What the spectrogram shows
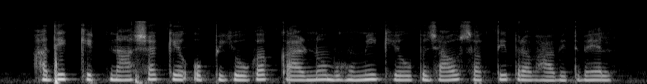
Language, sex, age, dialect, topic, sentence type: Maithili, female, 60-100, Southern/Standard, agriculture, statement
